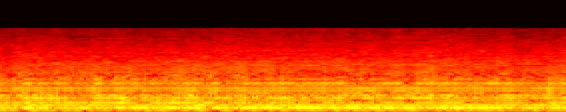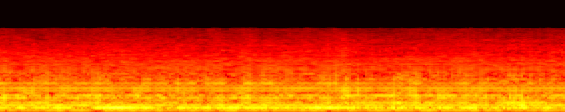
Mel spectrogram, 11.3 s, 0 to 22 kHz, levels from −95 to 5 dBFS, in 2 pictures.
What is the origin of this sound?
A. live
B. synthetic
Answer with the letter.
B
